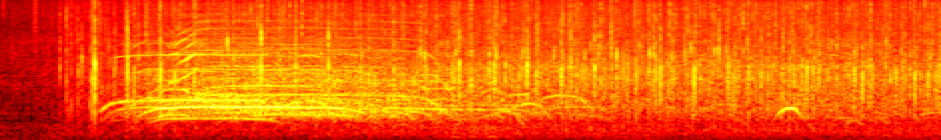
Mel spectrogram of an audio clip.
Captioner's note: audience applauding; audience cheering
